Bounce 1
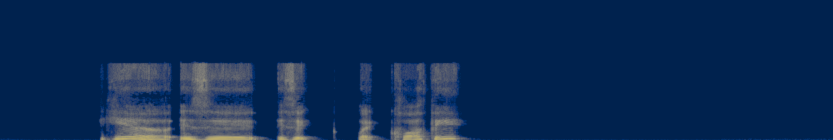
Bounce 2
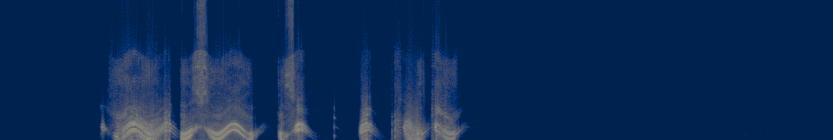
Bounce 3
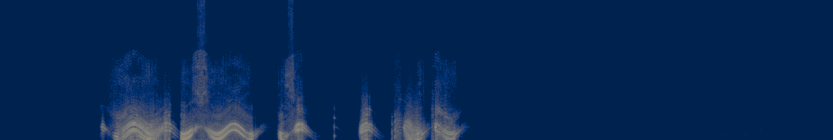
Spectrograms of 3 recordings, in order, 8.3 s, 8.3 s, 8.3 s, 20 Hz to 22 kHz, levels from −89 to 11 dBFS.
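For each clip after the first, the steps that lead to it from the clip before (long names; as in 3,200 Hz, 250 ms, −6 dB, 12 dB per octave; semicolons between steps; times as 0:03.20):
lower of the sound and its delayed copy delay 2.1 ms; ring modulator whose carrier an LFO sweeps 1,400 Hz, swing 55%, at 3 Hz; level −6.5 dB
low-pass filter 2,400 Hz 6 dB per octave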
